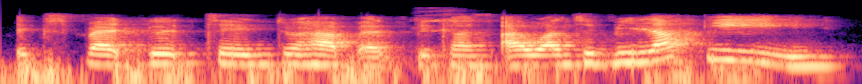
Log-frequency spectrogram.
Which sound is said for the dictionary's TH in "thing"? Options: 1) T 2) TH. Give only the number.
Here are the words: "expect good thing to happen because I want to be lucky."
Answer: 1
